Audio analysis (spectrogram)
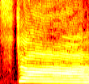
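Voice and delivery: very loud, shrill, high, drawn-out panicked yell. Retelling stopping him from using flea collars on the dogs, reenacting a panicked shout. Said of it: "I'm freaking out".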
